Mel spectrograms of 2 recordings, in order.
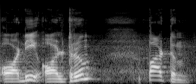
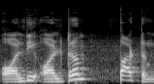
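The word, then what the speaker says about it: audi alteram partem: अभी देखेंगे हम लोग ऑडी अल्टरम पर्टरम, बोलो, या फिर ऐसे अगर नॉर्मल भाषा में बोलना चाहते हो तो ऐसे बोल सकते हो, ऑडी अल्टरम पार्टम। ठीक है, ऑडी अल्टरम पार्टम।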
